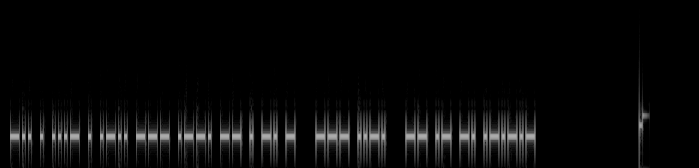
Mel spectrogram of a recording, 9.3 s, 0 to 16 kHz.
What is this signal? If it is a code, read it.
Morse code, heard as a keyed tone, about 31 wpm, 700 Hz. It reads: DEVELOPMENT OF MAN.
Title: Sentences from Top 1000 Words - Review Part 4 - 30wpm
